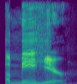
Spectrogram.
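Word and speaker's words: Amihere: I always butcher her name. Amihir. I got it right.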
